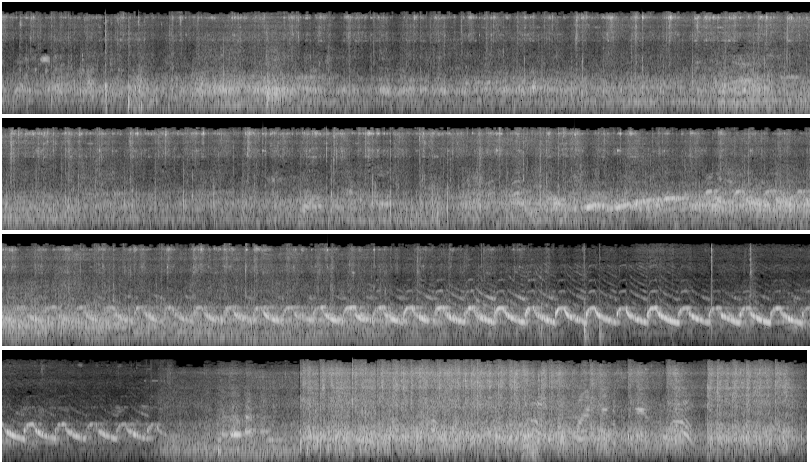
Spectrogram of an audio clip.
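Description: Police car siren on yelp, a fast rising-and-falling wail about four times a second, starting about halfway through and cutting off suddenly near the end. A loud burst of noise follows just after.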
